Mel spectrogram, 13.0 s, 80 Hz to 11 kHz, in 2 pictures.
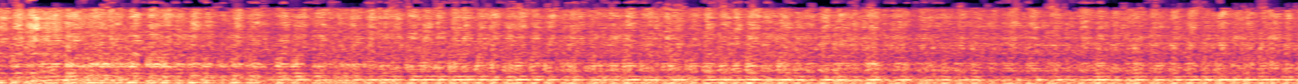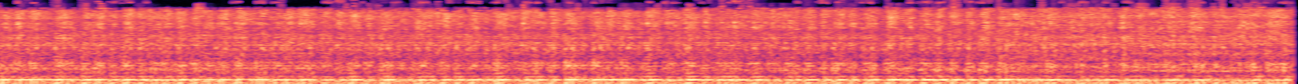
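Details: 2001 Yamaha OX66 150 hp outboard, remanufactured powerhead with 70 hours, on the hose: low, uneven idle with exhaust drone and irregular blurping from exhaust hub, near stalling; fuel pressure steady 36 psi, cause unknown.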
